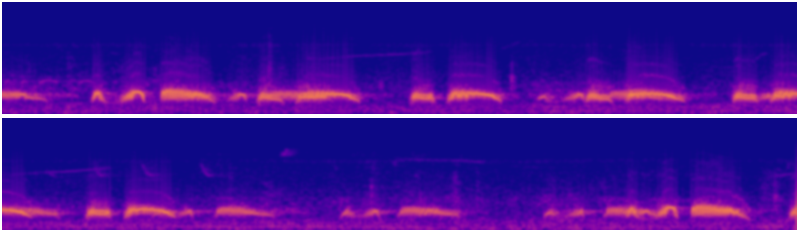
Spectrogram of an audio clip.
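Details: Spotted dove calling as a lure for bird trapping: soft, mellow, rounded coos delivered in short phrases of two to three notes, repeated steadily for ten seconds, with faint thin notes of other birds behind.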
